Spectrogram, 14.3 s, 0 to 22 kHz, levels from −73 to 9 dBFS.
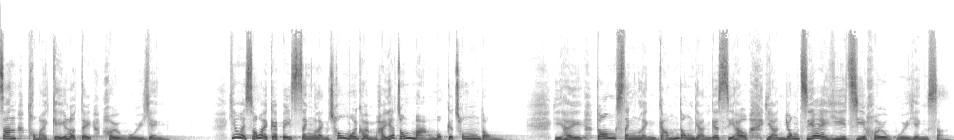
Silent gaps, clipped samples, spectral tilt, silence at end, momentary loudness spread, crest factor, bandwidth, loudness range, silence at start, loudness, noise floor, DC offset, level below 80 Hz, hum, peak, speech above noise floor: none; under 0.1%; -4 dB/octave; 0.05 s; 7 LU; 16 dB; 17.5 kHz; 3 LU; 0 s; -22 LUFS; -60 dBFS; under 0.1%; -74 dBFS; none; -6 dBFS; 38 dB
